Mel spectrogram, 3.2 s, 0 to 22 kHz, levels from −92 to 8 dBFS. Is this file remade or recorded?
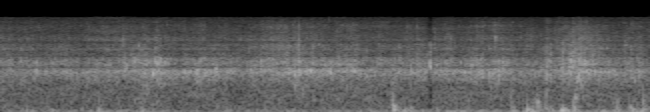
recorded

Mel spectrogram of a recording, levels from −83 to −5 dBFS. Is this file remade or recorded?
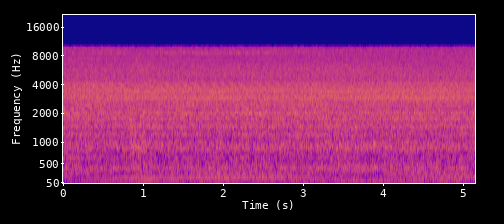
recorded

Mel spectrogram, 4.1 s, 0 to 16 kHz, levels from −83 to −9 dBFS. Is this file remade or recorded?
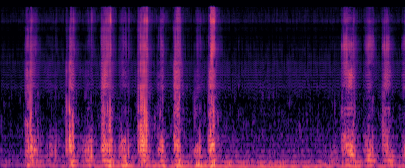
remade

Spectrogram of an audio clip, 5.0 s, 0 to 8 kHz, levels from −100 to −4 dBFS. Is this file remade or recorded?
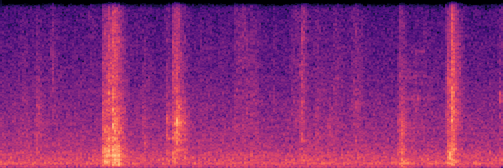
recorded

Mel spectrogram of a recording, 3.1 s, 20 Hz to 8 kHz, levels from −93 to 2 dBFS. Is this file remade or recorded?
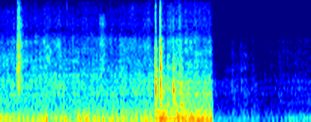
recorded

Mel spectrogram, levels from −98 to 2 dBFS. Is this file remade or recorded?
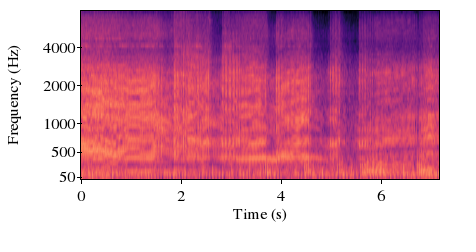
recorded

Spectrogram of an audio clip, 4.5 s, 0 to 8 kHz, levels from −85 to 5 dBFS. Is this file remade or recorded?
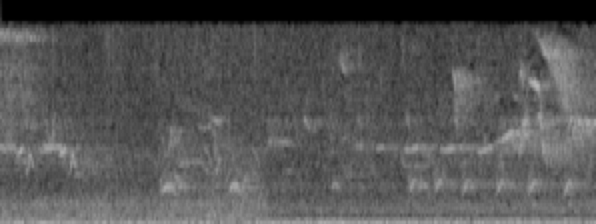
remade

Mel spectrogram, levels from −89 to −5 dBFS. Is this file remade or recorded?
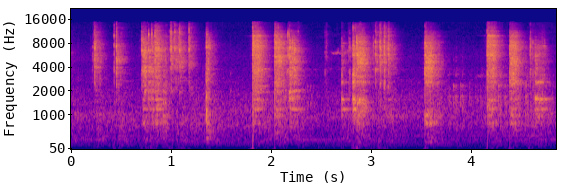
remade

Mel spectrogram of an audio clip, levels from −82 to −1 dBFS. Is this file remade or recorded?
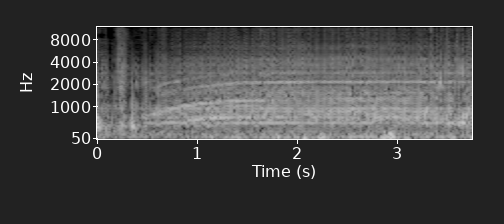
remade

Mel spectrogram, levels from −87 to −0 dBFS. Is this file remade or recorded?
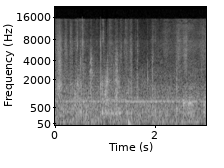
remade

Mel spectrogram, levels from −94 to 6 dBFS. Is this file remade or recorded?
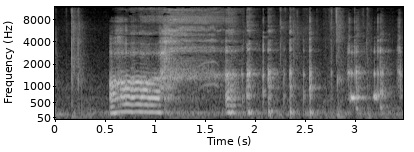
recorded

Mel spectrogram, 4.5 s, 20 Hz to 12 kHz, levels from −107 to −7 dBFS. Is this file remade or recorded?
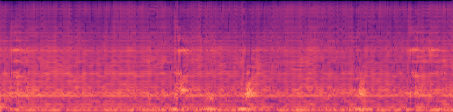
remade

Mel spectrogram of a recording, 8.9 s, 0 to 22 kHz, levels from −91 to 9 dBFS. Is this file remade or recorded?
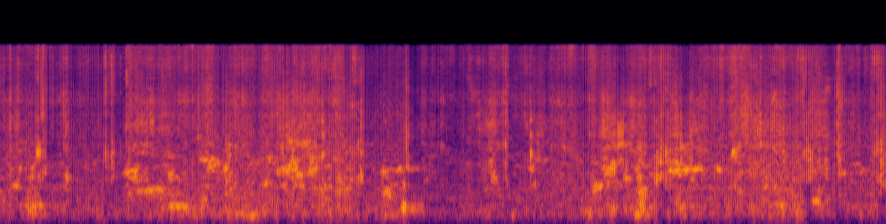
remade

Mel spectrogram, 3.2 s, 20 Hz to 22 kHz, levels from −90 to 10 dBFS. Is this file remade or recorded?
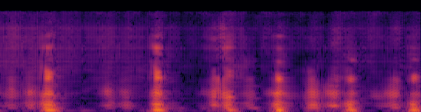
remade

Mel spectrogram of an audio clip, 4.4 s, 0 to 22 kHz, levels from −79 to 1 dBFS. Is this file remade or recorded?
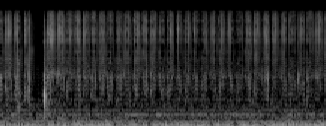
remade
